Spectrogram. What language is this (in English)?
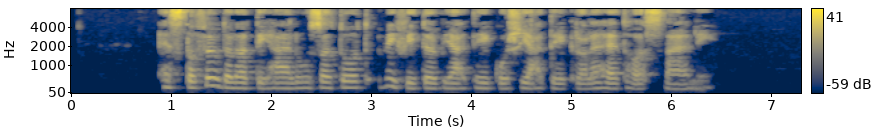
Hungarian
